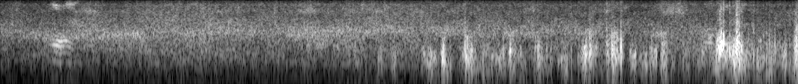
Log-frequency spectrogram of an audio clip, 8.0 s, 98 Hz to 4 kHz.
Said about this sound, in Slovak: Počasí je dneska... Je pekne, ako jasno úplne. Ale zas fúka strašne. Je taký 27 stupňov.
